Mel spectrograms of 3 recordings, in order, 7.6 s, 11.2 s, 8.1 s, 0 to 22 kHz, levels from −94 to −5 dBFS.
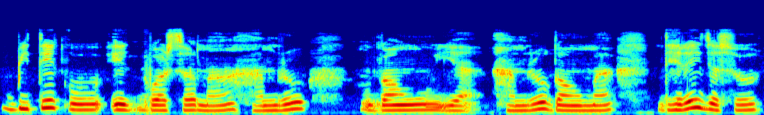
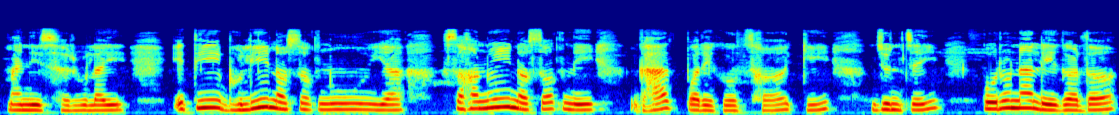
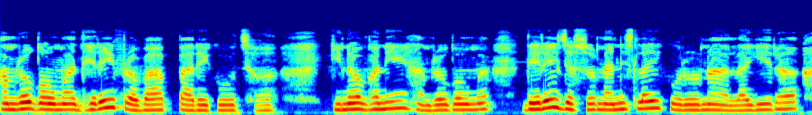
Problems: continuous background conversations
